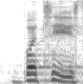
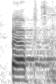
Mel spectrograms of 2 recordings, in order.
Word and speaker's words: Baptiste: Officially, Baptiste. There is the P in it.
